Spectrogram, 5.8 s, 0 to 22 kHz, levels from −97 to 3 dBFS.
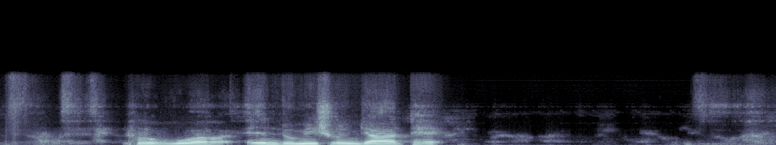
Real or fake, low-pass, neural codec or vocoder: fake; 10.8 kHz; codec, 16 kHz in and 24 kHz out, 0.8 kbps, FocalCodec, streaming, 65536 codes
